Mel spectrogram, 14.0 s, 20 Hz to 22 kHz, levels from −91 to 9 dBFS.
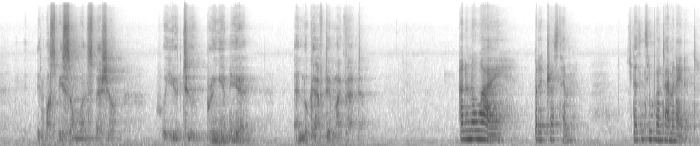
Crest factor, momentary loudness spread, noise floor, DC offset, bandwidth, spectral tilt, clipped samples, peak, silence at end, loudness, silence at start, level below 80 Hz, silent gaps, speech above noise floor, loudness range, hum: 24 dB; 25 LU; -55 dBFS; under 0.1%; over 20 kHz; -3 dB/octave; under 0.1%; -10 dBFS; 0 s; -31 LUFS; 0 s; -56 dBFS; none; 23 dB; 8 LU; none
